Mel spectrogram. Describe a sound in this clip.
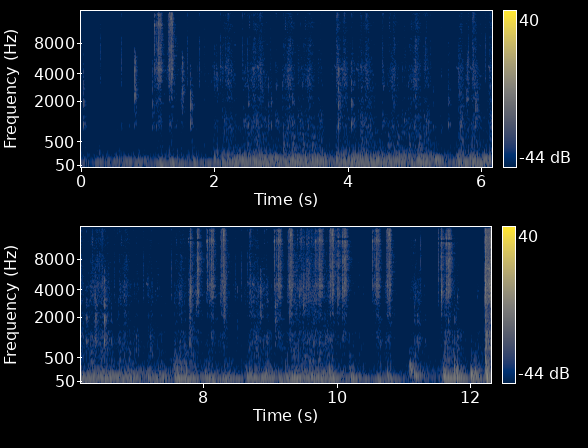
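Video game building pieces snap into place with quick clicks.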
